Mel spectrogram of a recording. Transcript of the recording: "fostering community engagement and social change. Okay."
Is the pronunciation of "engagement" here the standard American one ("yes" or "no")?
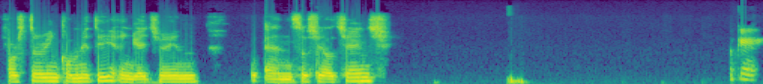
no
